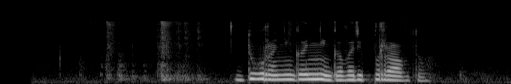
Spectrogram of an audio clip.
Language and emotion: Russian, angry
